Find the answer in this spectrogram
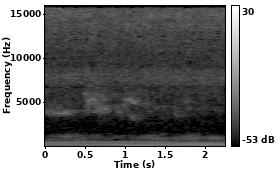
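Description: Steady electrical hum made of several evenly spaced tones, with no other sound.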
